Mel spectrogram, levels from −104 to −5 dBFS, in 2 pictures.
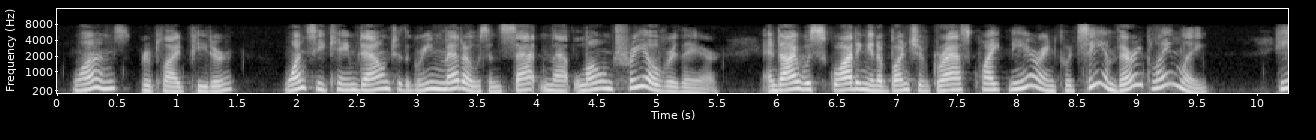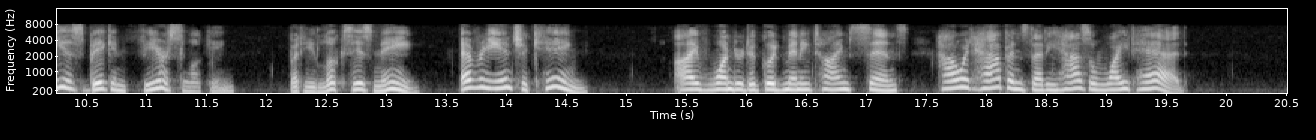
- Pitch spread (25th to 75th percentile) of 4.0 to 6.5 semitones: Yes, average, 4.6 semitones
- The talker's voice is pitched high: Yes, very high, 250 Hz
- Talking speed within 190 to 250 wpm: Yes, average, 195 wpm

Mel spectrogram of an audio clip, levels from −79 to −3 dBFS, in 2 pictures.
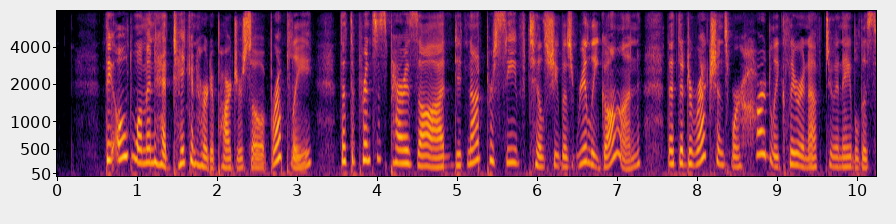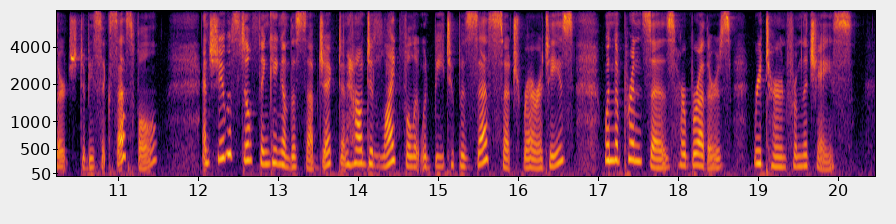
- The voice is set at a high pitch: Yes, high, 210 Hz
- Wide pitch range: Yes, wide, 6.2 semitones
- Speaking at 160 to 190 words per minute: Yes, average, 180 wpm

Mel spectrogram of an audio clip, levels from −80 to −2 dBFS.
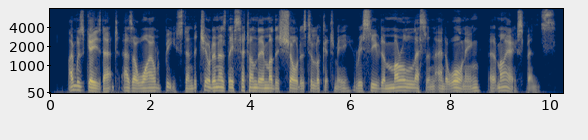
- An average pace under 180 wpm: No, average, 185 wpm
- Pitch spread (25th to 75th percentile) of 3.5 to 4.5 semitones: No, narrow, 2.6 semitones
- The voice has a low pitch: Yes, low, 105 Hz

